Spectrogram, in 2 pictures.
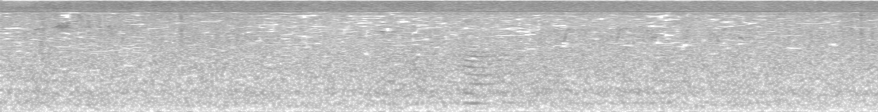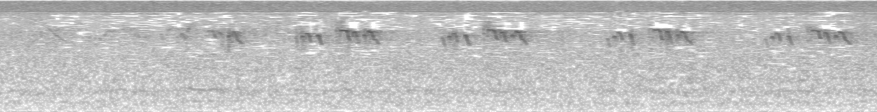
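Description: Steady high-pitched drone of insects in a forest, with a run of short, sharp high chirps, mostly in pairs, starting about halfway through.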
